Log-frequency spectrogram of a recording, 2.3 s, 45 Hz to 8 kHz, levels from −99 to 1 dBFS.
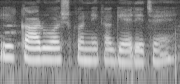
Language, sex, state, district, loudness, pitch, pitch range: Hindi, female, West Bengal, Alipurduar, -16 LUFS, 200 Hz, 190-205 Hz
